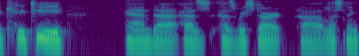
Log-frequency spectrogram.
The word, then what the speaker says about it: Katie: She also explained to me that people often pronounce her name wrong, Katie with a D, when it's actually KT.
